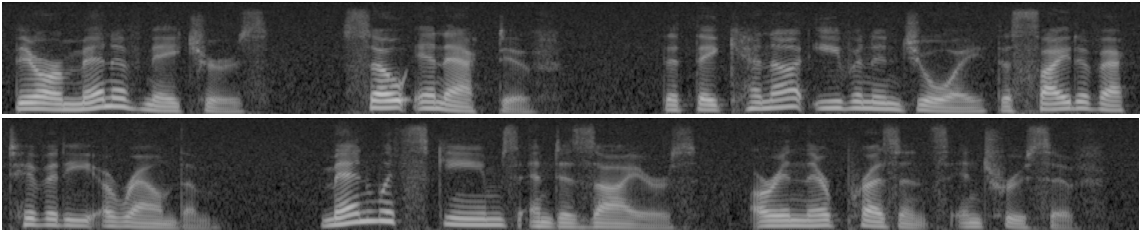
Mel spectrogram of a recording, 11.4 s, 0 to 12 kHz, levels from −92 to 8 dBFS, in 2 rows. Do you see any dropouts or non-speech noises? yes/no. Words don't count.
no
